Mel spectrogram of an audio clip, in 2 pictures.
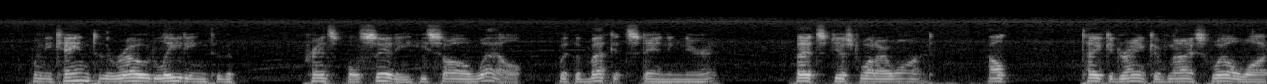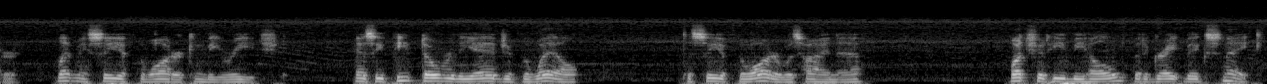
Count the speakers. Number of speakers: one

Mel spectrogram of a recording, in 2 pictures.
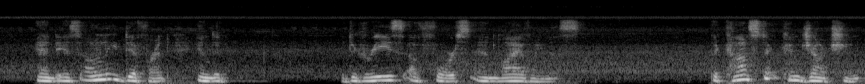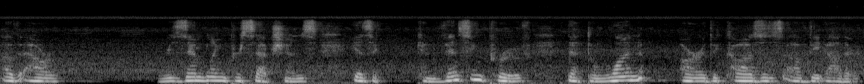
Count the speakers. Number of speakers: one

